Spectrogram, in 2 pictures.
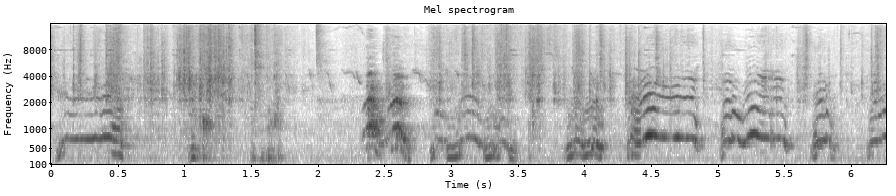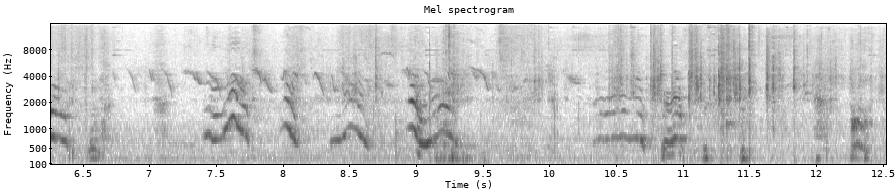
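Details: Pet Chihuahua playing with a toy bowling ball indoors: a run of high, nasal whines and short yelping cries that rise and fall in pitch, coming in quick bursts, mixed with clattering knocks of the toy.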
